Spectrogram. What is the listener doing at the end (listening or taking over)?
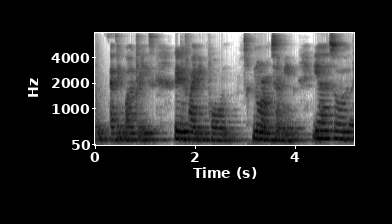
listening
